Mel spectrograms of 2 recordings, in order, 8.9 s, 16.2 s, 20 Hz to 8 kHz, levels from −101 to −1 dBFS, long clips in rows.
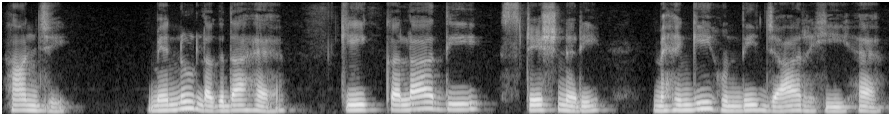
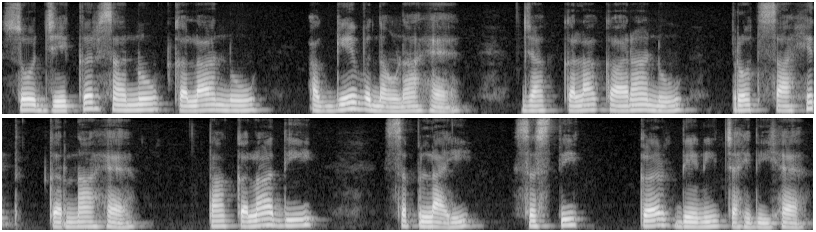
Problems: constant background noise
